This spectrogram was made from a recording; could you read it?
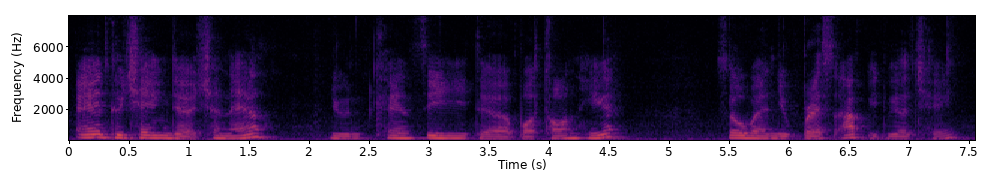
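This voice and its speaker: A presenter giving a step-by-step product demonstration in simple, halting sentences with non-native grammar. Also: medium pitch, a little hiss or hum. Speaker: tutorial presenter.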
